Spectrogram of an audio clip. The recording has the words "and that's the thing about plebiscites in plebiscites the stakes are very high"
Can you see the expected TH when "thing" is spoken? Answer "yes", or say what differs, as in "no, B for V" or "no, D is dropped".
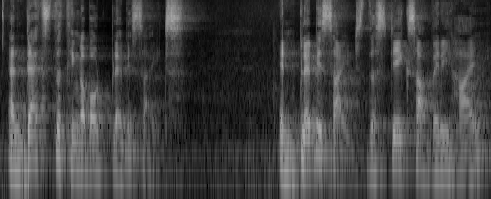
no, T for TH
